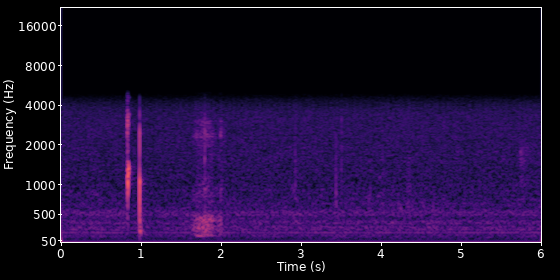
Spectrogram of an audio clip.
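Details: Newborn baby with hiccups: two quick, sharp catching sounds about a second apart in a quiet room, then a soft murmur.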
